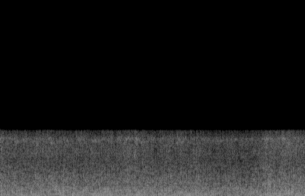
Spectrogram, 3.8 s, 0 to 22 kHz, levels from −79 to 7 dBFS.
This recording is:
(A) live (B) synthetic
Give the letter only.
B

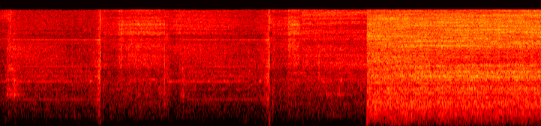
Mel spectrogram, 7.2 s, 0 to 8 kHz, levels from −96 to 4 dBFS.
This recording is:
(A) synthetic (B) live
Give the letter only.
B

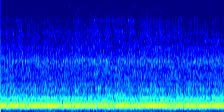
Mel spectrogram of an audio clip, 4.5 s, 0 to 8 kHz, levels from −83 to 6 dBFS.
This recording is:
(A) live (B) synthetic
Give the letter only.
B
